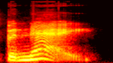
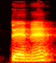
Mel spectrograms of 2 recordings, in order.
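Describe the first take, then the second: First: The name is said with a French pronunciation. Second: The name is said with an English pronunciation. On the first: This matches the original spelling. "the way it's spelled, it's Benet, like Jean Benet" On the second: This is the form the family used. "she went by Bennett"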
